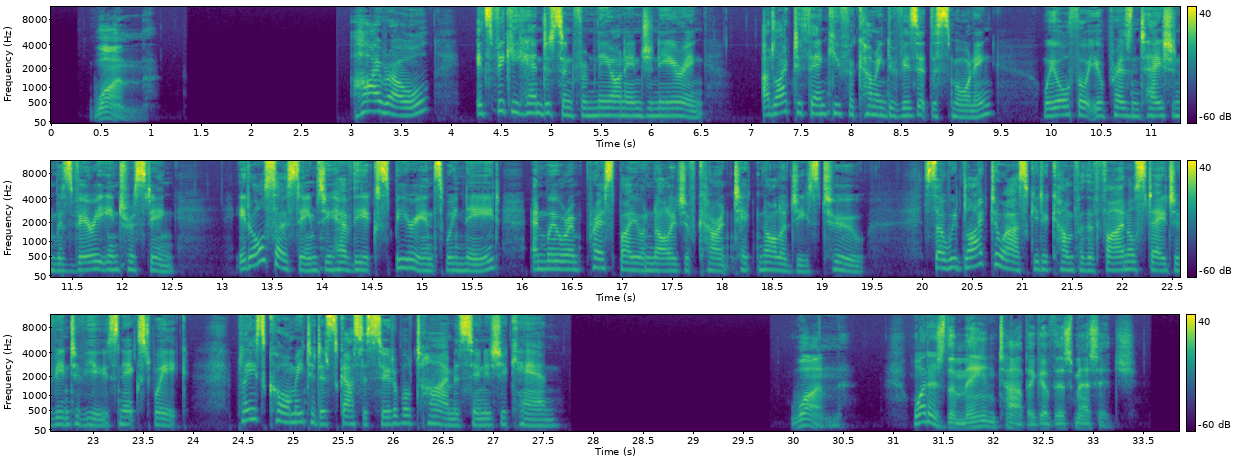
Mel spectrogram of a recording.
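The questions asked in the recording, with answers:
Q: What is the main topic of this message?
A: An invitation to the final stage of job interviews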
